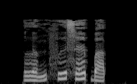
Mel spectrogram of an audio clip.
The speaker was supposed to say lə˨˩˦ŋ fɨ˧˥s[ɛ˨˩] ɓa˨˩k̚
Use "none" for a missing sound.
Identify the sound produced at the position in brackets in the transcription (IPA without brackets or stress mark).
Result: ɛ˧˥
